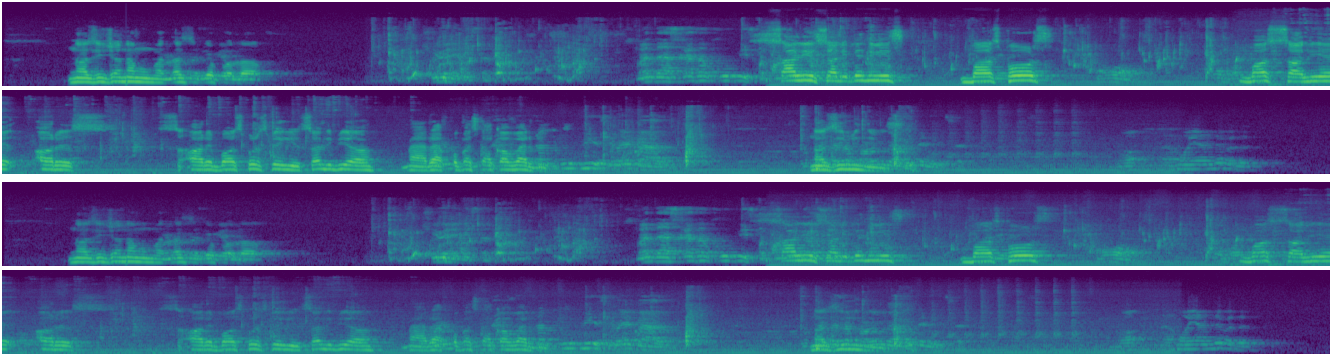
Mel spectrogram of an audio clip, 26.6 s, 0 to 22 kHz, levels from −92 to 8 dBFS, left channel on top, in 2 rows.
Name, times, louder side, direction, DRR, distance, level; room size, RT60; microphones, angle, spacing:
voice 1, 0.7-2.6 7.6-9.1 9.6-10.5 12.4-14.4 14.8-17.0 17.3-18.8 21.3-22.4, left 5 dB, 55° left, 15 dB, 0.4 m, -26 dB
voice 2, 1.6-2.5 4.2-4.9 6.2-8.7 9.8-10.3 17.4-17.8 18.1-20.1 21.3-22.9, equal, ahead, -1 dB, 2.2 m, -37 dB
sound 1, 3.7-6.7 7.2-10.1 10.3-13.2 13.5-13.7 14.1-17.9 18.1-18.3 18.6-22.4, left 3 dB, 25° left, 0.8 m, -40 dB
sound 2, 7.6-25.1, right 1 dB, 40° right, 1.0 m, -46 dB
voice 3, 10.9-11.3 11.9-14.0 24.3-25.8, equal, 70° right, -1 dB, 2.7 m, -42 dB
sound 3, 12.1-19.2 19.5-19.8, left 5 dB, 90° left, 2.8 m, -50 dB
20.5 x 10.5 x 3.3 m, 0.87 s
head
